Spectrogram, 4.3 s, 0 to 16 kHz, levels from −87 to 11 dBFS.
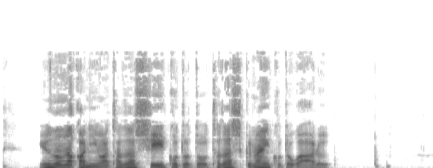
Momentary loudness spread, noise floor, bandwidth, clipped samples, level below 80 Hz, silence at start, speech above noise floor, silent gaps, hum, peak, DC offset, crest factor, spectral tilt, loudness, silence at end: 8 LU; -62 dBFS; 11.5 kHz; under 0.1%; -54 dBFS; 0.4 s; 38 dB; none; none; -6 dBFS; under 0.1%; 20 dB; -5 dB/octave; -23 LUFS; 0.55 s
